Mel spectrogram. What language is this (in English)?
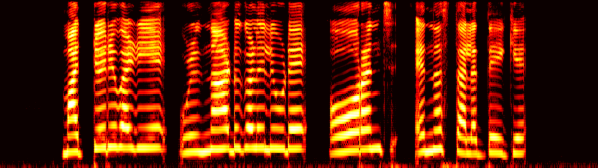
Malayalam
